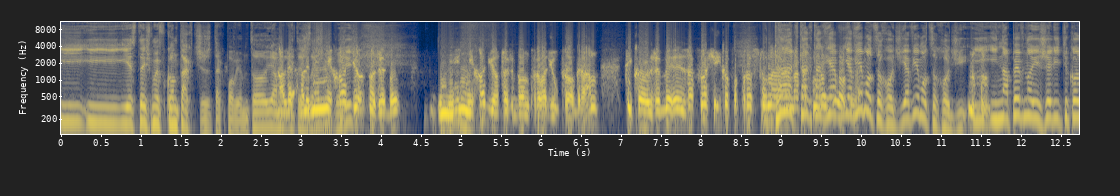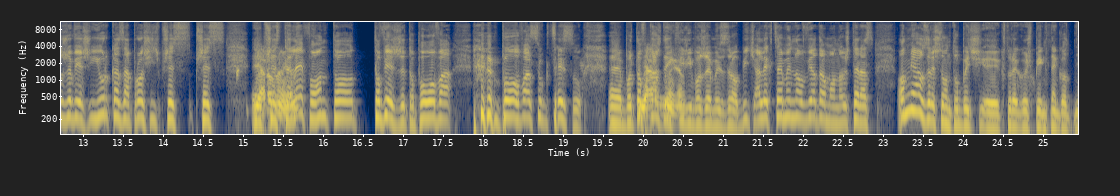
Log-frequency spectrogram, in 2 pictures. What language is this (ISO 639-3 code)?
pol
